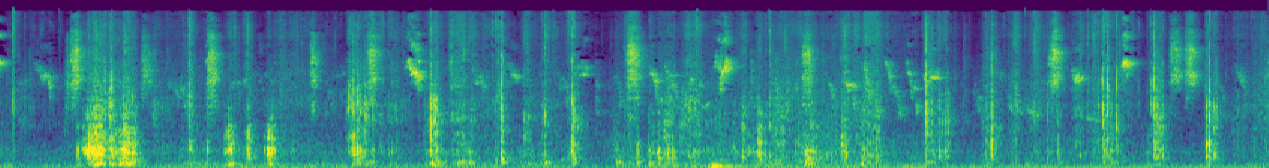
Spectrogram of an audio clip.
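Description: Packaging being handled during an unboxing: irregular rustling and clicks, with a louder thump about a second in.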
